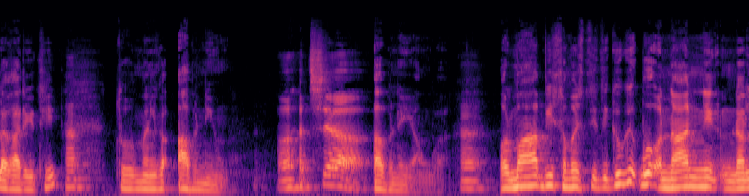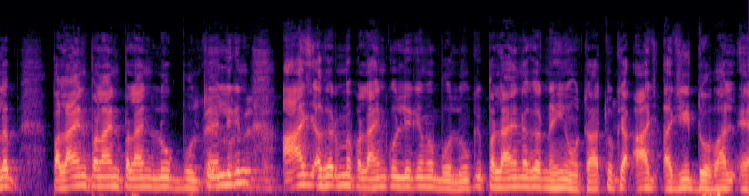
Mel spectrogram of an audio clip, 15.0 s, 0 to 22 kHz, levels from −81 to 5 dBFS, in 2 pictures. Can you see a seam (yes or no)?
no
